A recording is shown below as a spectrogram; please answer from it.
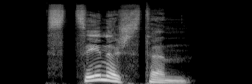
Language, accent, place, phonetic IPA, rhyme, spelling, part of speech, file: German, Germany, Berlin, [ˈst͡seːnɪʃstəm], -eːnɪʃstəm, szenischstem, adjective, De-szenischstem.ogg
- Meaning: strong dative masculine/neuter singular superlative degree of szenisch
